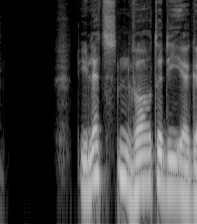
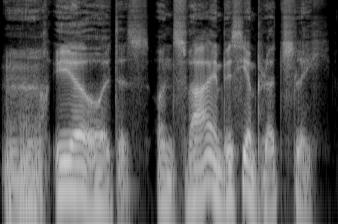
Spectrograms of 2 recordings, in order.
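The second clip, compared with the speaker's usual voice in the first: lower, slow, mocking echo; slow sneering mockery; 4 semitones lower, slower than usual. A narrator's reading. Narbe mocks Tyrion's own phrase, low and slow. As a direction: throw his words back, slowly.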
